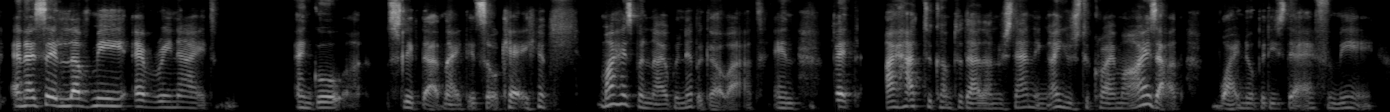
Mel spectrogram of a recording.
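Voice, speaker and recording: An older woman from Iran with a low voice and a gravelly edge to it. She hosts a coaching interview in a warm, effusive way, rambling through plenty of fillers. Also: measured pace. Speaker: host, transformational coach. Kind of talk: casual interview chat.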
